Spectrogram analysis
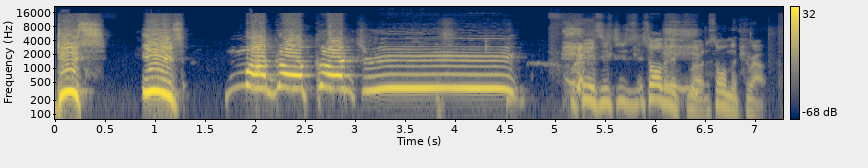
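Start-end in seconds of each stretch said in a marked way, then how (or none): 0.0-4.6 put-on Nigerian accent, much higher, slower. Showing friends how the phrase should be said; Nigerian accent. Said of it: "You got to say it with the Nigerian accent too".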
